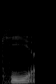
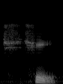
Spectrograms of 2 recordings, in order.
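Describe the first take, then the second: First: The word begins with a k sound. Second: The word begins with a ch sound. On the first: "I've heard it pronounced ki" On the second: "I have heard it pronounced chi"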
